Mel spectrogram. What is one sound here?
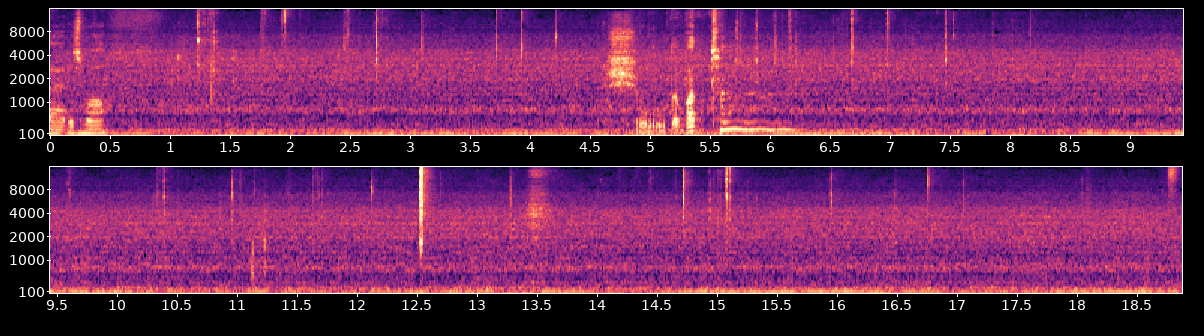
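Small plastic parts click and tap as they are fitted together by hand.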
